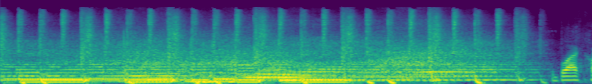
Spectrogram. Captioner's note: engines accelerating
